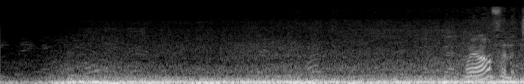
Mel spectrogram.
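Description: Turbocharged Caprice rumbling loud and close during a burnout, a dense low roar that holds steady throughout, with people talking over it.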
